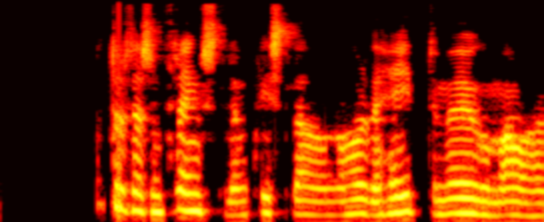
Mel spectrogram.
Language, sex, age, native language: Icelandic, male, 50-59, Icelandic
